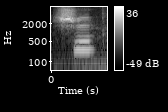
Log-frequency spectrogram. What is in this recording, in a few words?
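"shi", Mandarin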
